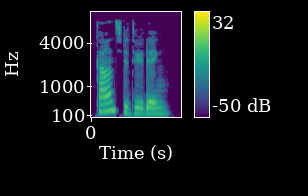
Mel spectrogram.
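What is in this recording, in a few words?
"constituting", English, British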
